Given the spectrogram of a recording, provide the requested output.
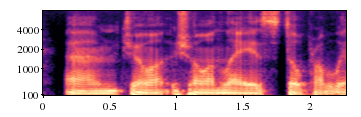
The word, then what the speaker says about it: Zhou Enlai: Disarray has a pronunciation note for me regarding Zhou Enlai, the former Chinese premier. It says, Zhou is pronounced more like Joe, J-O-E, J sound for Z or ZH with varying tongue positioning.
